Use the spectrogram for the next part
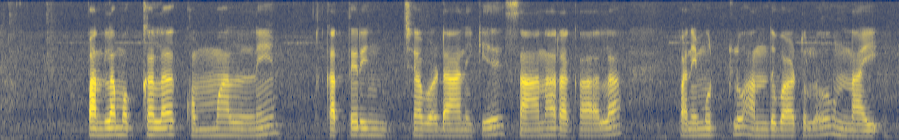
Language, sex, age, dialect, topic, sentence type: Telugu, male, 18-24, Telangana, agriculture, statement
